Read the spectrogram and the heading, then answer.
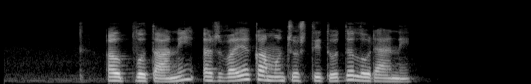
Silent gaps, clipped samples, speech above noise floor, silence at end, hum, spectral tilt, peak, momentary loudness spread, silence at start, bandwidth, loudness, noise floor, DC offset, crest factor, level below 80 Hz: none; under 0.1%; 69 dB; 1.2 s; none; -6 dB/octave; -2 dBFS; 6 LU; 0.8 s; 8 kHz; -19 LUFS; -87 dBFS; under 0.1%; 18 dB; -62 dBFS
